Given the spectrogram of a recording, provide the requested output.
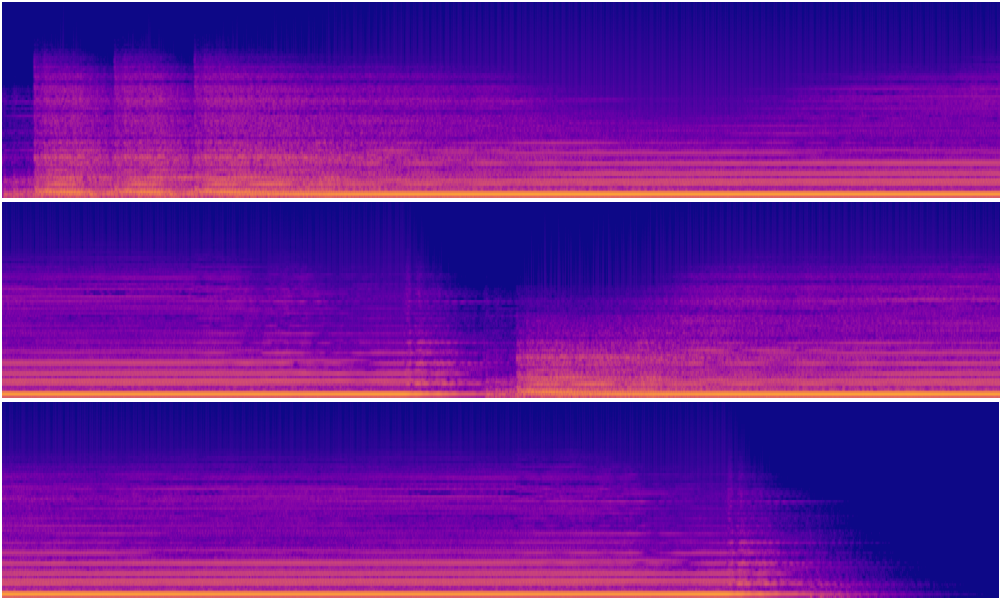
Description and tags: A fairly gentle bit of feedback created by hitting the body of my guitar with my knuckles and holding the chord.
electronic, feedback, guitar, music, noise, processed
